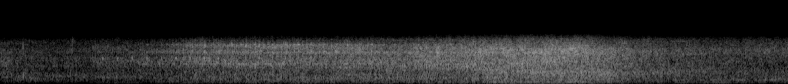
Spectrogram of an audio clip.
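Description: Road traffic: a car drives past close by, its noise swelling over a few seconds, loudest about five to six seconds in, then fading away.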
